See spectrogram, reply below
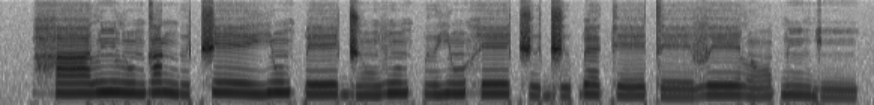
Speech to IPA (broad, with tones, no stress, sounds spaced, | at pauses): h aː˧ l ĩ˦ l ũ˧ ɡ a˦ ŋ ɨ˨ t͡ʃ eː˦˨ j ũ˦ k͡p eː˧ d͡ʒ ũ˨ v ũ˦ k͡p ɨ˧ j ũ˦ h eː˦ t͡ʃ ɨ˨ d͡ʒ ɨ˨ ɓ ɛ˦ k eː˧ t eː˨ v eː˦ l ɔ̃˨˦ ɓ ĩ˦ ɡ ĩ˨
